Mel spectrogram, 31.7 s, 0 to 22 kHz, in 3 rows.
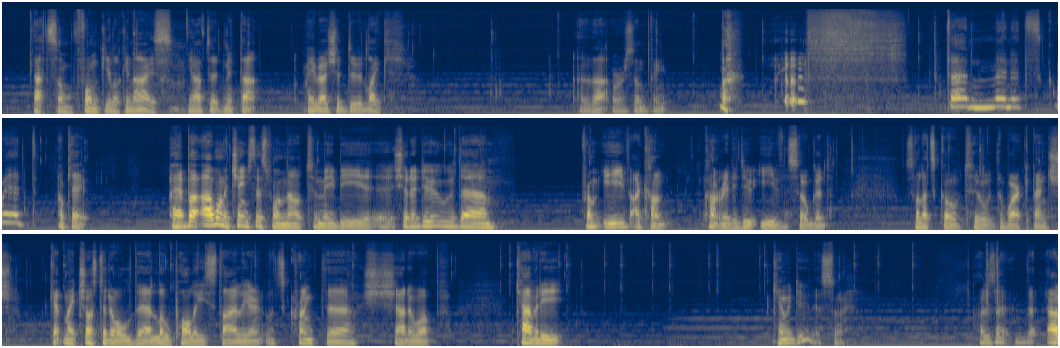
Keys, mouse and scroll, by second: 2.4 middle click, 4.9-5.4 scroll up 4, 5.5 middle click, 6.6-6.9 scroll down 2, 6.9 middle click, 7.8-8.1 scroll down 2, 8.2-8.6 scroll up 2, 8.8 shift+middle click, 9.3-9.6 scroll down 2, 10.0 middle click, 10.4 scroll up 3, 10.7 scroll down 2.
